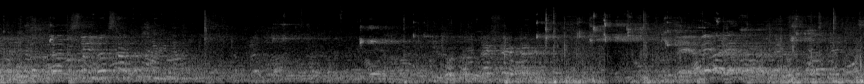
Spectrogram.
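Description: A futsal ball is kicked across an indoor court.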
